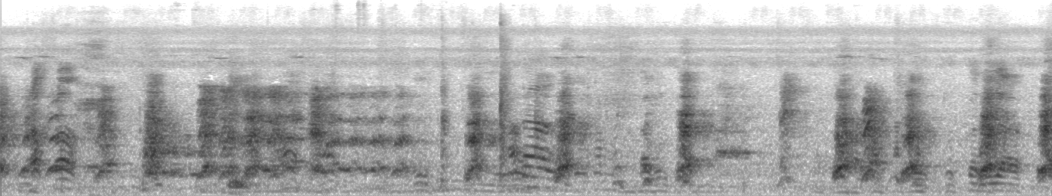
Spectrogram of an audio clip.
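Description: A dog barking in short bursts again and again, mixed with men's voices.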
